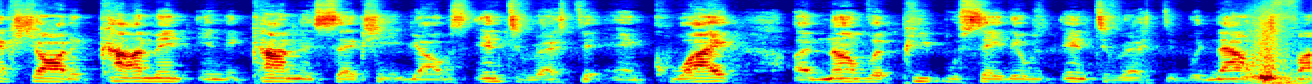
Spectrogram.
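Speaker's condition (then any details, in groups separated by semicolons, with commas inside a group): No condition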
